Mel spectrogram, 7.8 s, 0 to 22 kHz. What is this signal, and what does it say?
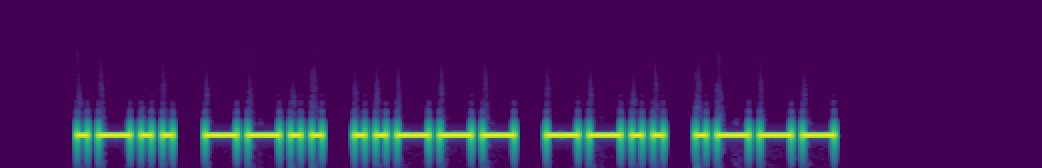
Morse code, heard as a keyed tone, about 15 wpm, 700 Hz. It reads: LZ2ZJ
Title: DXCC-100 Call Signs - 5 Characters - Repeated 2x - 15wpm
